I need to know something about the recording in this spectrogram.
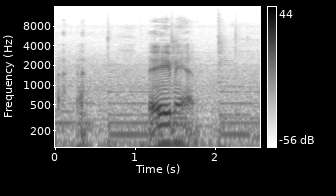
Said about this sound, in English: Albeit in California, in Lodi today, we're expecting a temperature of 106 degrees. So the noise you hear in the background might be my air conditioner doing its job.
